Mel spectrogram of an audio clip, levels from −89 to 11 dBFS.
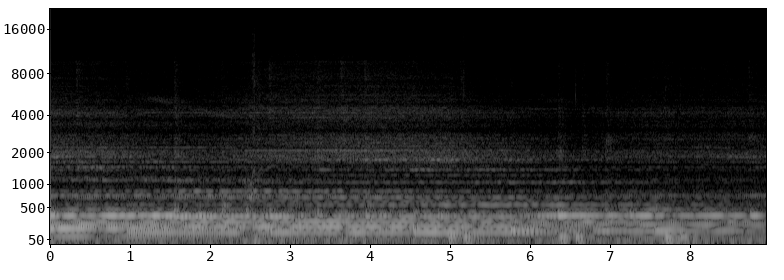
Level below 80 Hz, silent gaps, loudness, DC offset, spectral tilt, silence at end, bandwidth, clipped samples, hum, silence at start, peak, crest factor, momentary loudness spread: -50 dBFS; none; -36 LUFS; under 0.1%; -9.5 dB/octave; 0 s; 10.5 kHz; under 0.1%; none; 0 s; -22 dBFS; 14 dB; 7 LU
